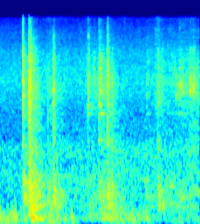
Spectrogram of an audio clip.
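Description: Aluminium squeegee channels knocking and clattering as they are picked up and handled: one sharp knock about a third of a second in, then a few lighter clicks.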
